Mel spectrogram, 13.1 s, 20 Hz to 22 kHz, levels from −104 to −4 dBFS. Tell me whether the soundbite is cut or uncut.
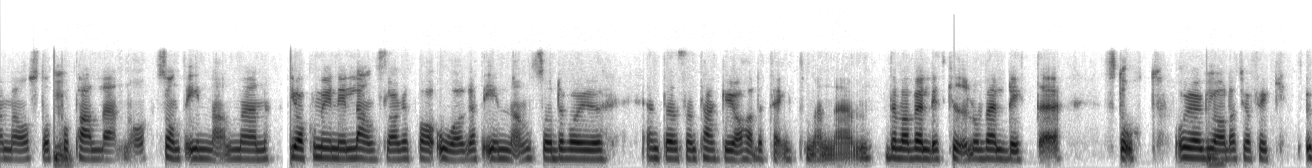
cut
